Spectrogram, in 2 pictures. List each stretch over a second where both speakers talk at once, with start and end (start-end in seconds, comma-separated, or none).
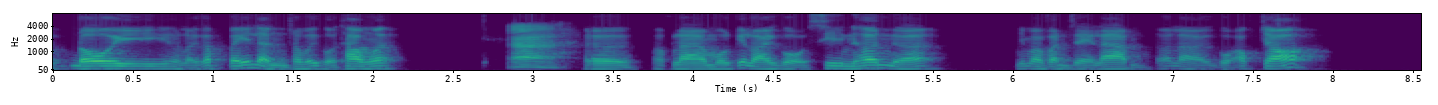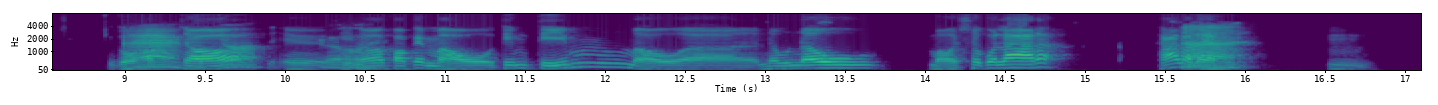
9.0-10.6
